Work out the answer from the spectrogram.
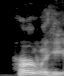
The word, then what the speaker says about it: Herlihy: Oh, and also Diane, she kind of does that little whole Webster pronunciation of her last name. So it's Herlihy over here.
